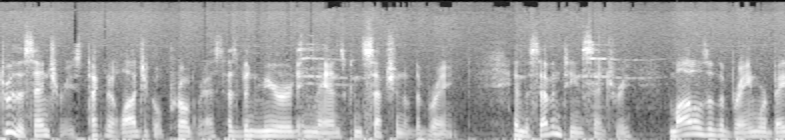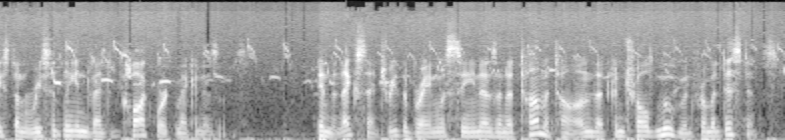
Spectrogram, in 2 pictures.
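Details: Adult male narrator; normal speech.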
